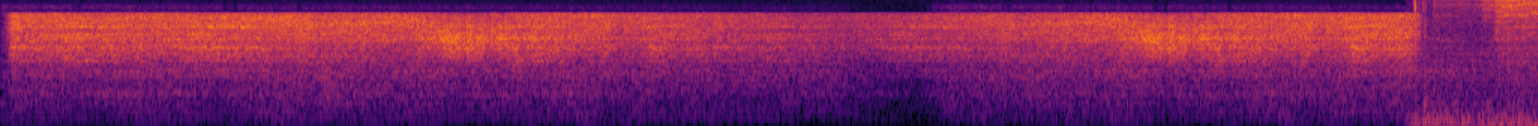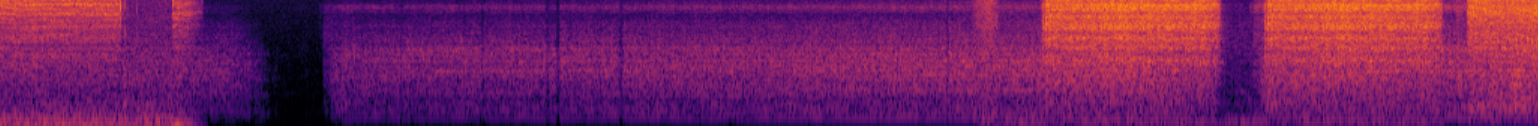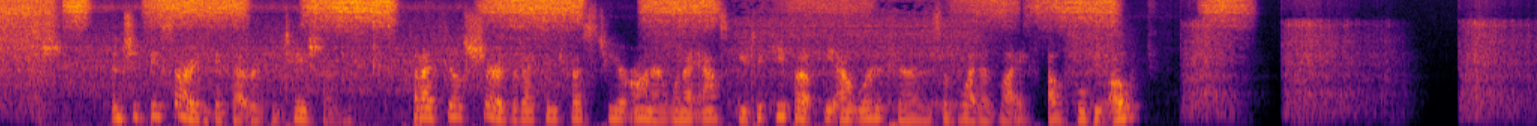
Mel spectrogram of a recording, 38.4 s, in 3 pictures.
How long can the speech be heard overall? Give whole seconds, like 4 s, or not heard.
9 s.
